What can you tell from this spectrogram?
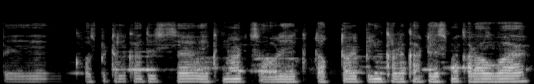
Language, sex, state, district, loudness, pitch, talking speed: Hindi, male, Bihar, Araria, -21 LUFS, 130 Hz, 200 wpm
